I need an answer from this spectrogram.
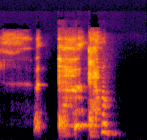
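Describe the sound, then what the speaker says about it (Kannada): A man with a heavy cough coughs in a short burst of several rough, close hacks after a brief throat sound, during a quiet reading class, with no talk over it. "ಸಾರಿ, ಇವತ್ತು ಕೆಮ್ಮು ತುಂಬಾ ಇದೆ."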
